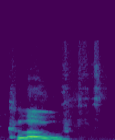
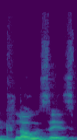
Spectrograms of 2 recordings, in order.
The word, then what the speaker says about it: clothes: This is a really difficult word for me to get my students to pronounce, right? Um, sorry. clothes. That was nice. That was good. It It's really tough. We We just We don't say clothes or lots of people say closes, but that's more like closes the door.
